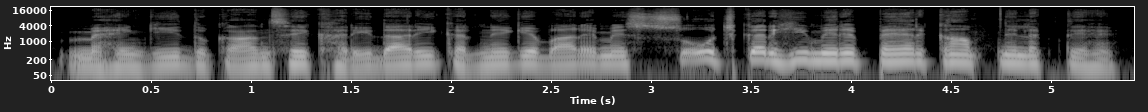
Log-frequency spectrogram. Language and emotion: Hindi, fearful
